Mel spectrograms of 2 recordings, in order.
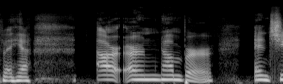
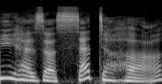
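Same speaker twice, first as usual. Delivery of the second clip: theatrical, classical stage-actor voice and reading. Told to say it like an actor, the speaker reads the line in a shakespearean stage-actor voice. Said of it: "It was supposed to be like Shakespeare".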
